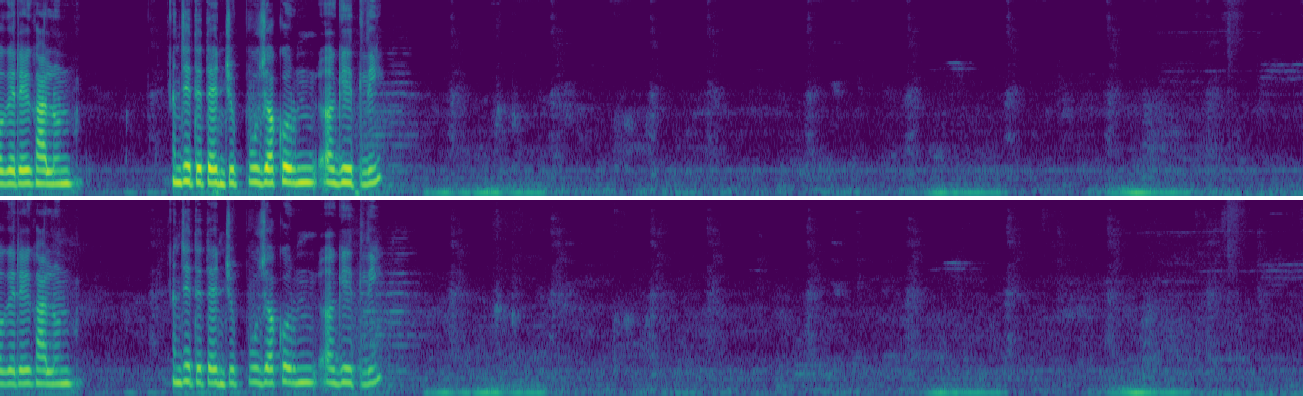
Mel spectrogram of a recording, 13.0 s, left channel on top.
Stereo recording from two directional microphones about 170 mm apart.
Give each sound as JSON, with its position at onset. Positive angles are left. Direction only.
{"t": 0.0, "sound": "a woman's voice", "side_deg": 30}
{"t": 1.6, "sound": "a woman's voice", "side_deg": 30}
